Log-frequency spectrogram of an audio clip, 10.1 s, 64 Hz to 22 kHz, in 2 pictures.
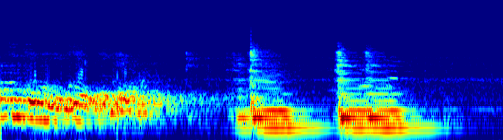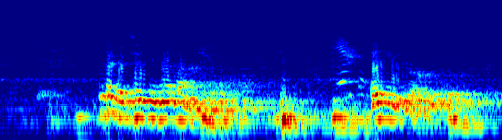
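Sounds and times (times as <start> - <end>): electric guitar low notes: 1.0 - 6.2.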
